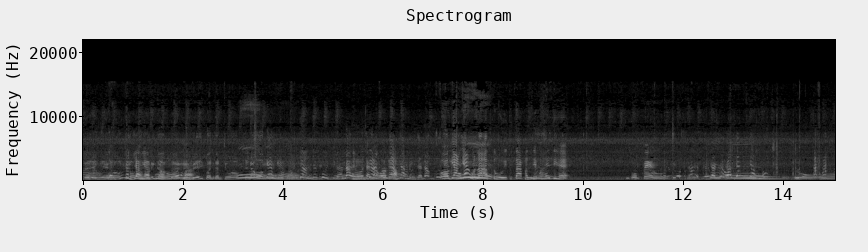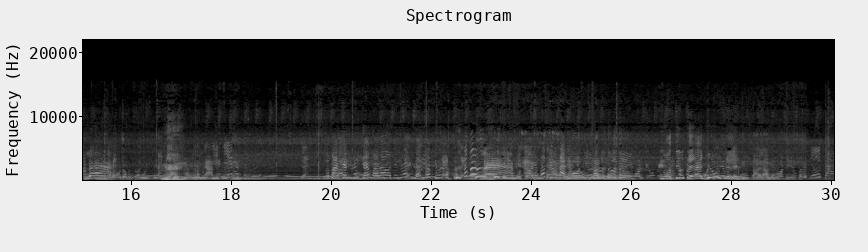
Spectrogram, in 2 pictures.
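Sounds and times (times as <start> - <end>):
women calling out: 0.0 - 8.5, 11.6 - 29.0
women talking over one another: 19.5 - 29.6.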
